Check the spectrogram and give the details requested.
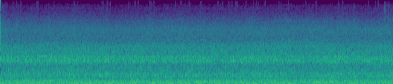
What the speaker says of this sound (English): So I can hear some tire noise, a little bit of wind.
